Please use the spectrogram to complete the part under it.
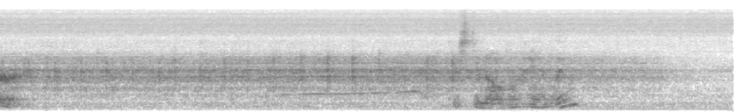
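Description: A crowd cheers and applauds, heard through a television speaker.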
